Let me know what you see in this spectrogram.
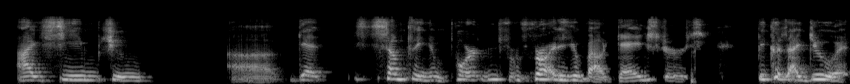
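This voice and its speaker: Very slow and marked by vocal fry, a woman's medium-pitched voice carries lively intonation. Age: 80s+. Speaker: author. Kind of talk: interview answer.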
